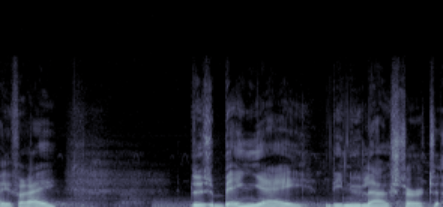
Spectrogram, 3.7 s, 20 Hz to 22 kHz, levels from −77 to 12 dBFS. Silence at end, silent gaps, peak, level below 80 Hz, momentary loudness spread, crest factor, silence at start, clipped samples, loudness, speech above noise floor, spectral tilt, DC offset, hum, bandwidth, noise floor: 0 s; none; -2 dBFS; -58 dBFS; 19 LU; 18 dB; 0 s; under 0.1%; -18 LUFS; 23 dB; -5.5 dB/octave; under 0.1%; none; 14.5 kHz; -41 dBFS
